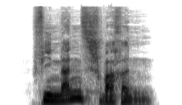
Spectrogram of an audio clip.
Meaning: inflection of finanzschwach: 1. strong genitive masculine/neuter singular 2. weak/mixed genitive/dative all-gender singular 3. strong/weak/mixed accusative masculine singular 4. strong dative plural
- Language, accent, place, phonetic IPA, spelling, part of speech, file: German, Germany, Berlin, [fiˈnant͡sˌʃvaxn̩], finanzschwachen, adjective, De-finanzschwachen.ogg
